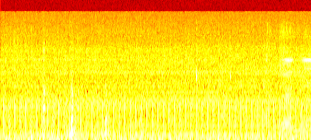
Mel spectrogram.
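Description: Near silence: a faint steady low hum with one faint click about half a second in.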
